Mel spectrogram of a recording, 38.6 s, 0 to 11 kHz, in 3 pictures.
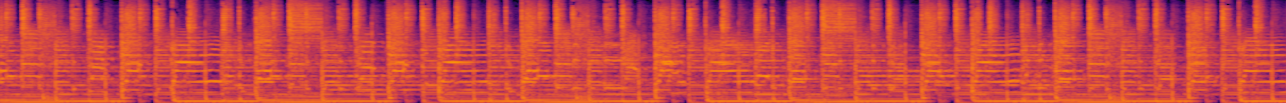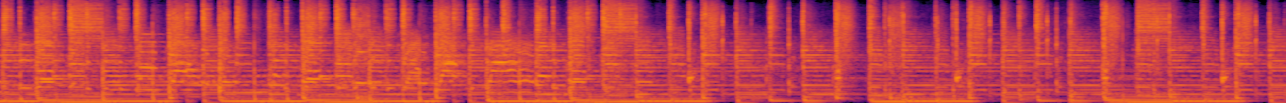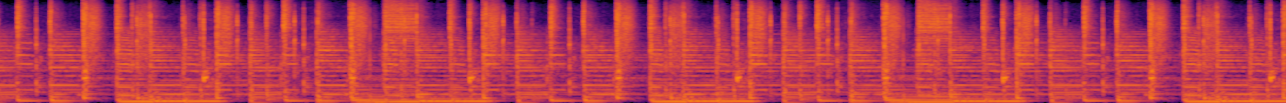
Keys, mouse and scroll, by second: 1.0 click, 3.6 KP_3, 3.8 KP_1, 4.9 BackSpace, 5.5 Return, 6.2 scroll down 2, 8.0-9.1 drag, 10.3 click, 11.8 scroll down 2, 12.6 shift+right click, 13.9 shift+middle click, 16.9 click, 18.3 click, 20.6 KP_2, 21.8 Return, 22.6 middle click, 23.1 shift+right click, 24.2 ctrl+shift+middle click, 24.9 ctrl+shift+right click, 26.7 ctrl+shift+middle click, 27.4 shift+right click, 33.1 click, 34.5 shift+right click, 36.0 middle click, 36.7 shift+right click.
